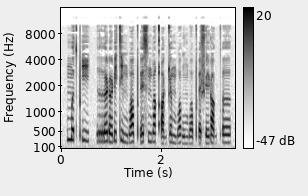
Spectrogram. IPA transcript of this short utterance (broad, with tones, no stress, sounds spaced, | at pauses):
m ɤ˦ t pʼ i˦˨ | r ɤ˩˧˩ ɽ ɤ˧˩˧ ɽ i˧˩˧ t i˩ m b ɒ˩˧˩ pʼ ɘ˩˧˩ s m b ə˦˨ qʼ ɒ˩ ɡ ʈ ə˦˨ m b ɔ˩˧˩ ɡ m b ɔ˩ pʼ ə˩ s ɽ i˧˩˧ ɽ ɒ˧˩˧ ɡ pʼ ɤ˦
